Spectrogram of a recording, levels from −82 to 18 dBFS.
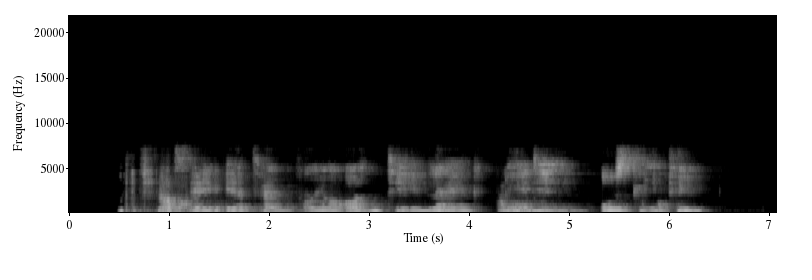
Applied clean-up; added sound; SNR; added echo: neural mask model DeepFilterNet 3.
